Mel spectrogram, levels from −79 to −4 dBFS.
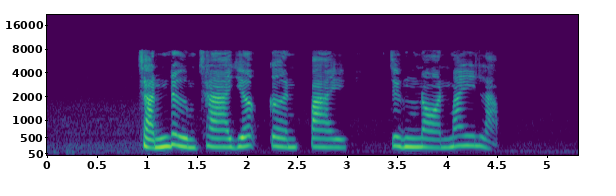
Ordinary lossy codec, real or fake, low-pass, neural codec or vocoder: none; real; none; none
